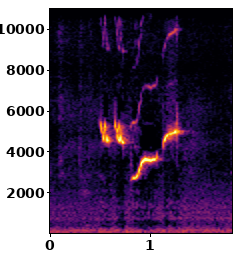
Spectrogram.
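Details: Excited male yellow-fronted canary giving a few high whistled notes, one long and drawn out, the others short and slurred, over a low background hum.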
